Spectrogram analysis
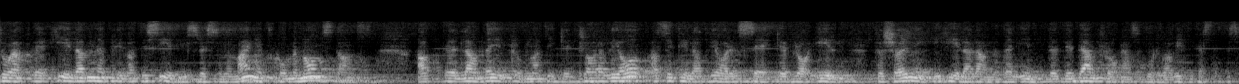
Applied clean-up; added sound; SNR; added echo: neural separator model SepFormer DNS4.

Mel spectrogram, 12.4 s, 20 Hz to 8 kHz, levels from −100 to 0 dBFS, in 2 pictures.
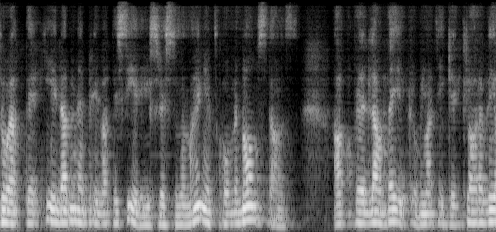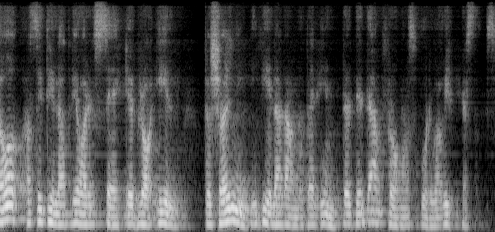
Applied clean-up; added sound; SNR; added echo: neural mask model DeepFilterNet 3.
